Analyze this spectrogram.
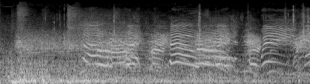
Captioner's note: thunder crashing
